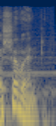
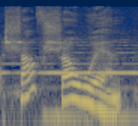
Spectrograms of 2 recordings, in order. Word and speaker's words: Chefchaouen: По-арабски читается «Шефшауэн». Эта же версия используется во французских и английских источниках. До прихода арабов на территории Марокко жили берберы. Они называют город «Ашавен». Следом за ними «Шавен» говорят испанцы.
